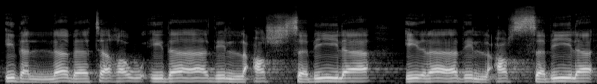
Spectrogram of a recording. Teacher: إذا مباشرة تدغم الشين ها هنا في السين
